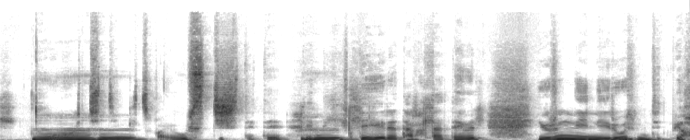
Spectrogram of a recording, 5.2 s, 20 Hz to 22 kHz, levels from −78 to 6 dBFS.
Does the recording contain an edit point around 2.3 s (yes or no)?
yes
